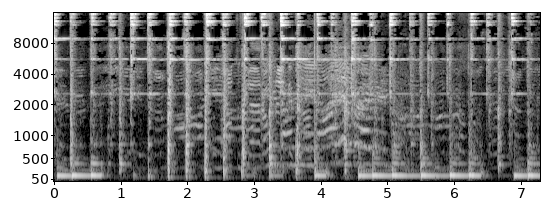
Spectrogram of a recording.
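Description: Folk music played live: a dholak drum beats a fast, rattling rhythm under women's voices singing, the singing clearest about halfway through.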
